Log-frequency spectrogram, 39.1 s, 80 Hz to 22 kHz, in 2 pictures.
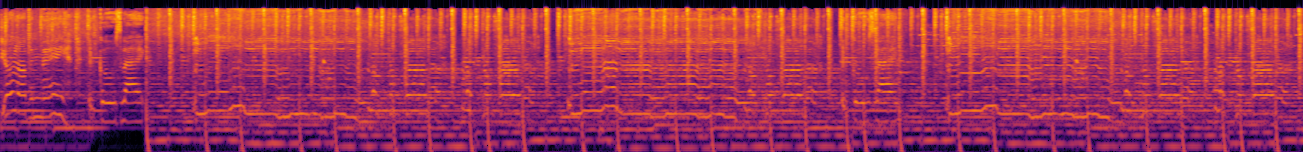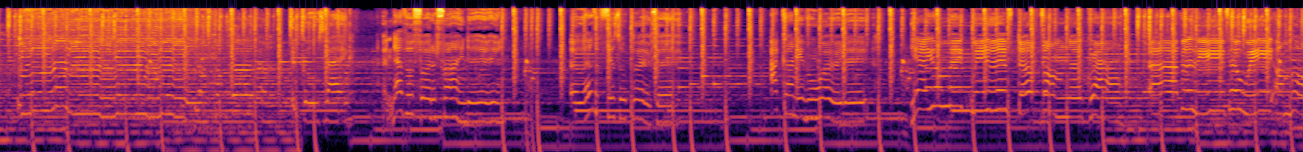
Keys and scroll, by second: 0.5 Right.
